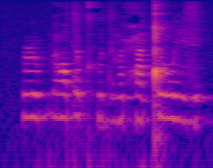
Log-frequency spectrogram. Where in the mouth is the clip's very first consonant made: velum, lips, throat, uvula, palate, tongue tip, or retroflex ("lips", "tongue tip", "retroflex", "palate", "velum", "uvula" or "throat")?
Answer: retroflex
